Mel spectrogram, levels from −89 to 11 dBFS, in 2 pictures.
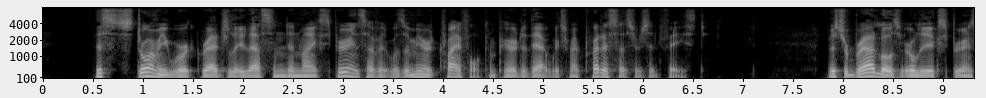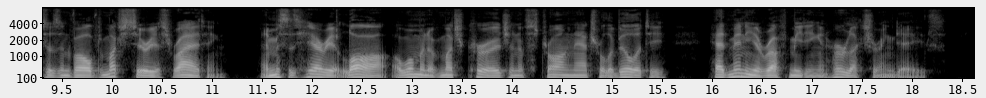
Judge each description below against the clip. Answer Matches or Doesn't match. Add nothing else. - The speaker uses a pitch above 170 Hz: Doesn't match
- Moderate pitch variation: Matches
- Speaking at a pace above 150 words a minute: Matches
